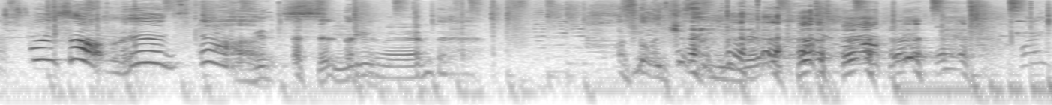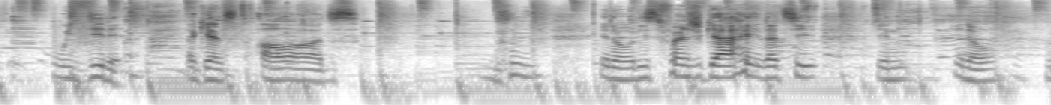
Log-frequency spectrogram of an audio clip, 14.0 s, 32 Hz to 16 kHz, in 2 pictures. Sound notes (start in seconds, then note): 4.1 both laugh; 10.2 chuckles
